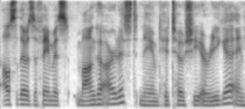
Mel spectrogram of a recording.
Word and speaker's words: manga: dang yeah uh also there was a famous manga artist named hitoshi arz and he designed 10 species for Pokémon X and Y it's a fun little fact for all our uh manga or Manga is it manga or Manga manga I think it's manga I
